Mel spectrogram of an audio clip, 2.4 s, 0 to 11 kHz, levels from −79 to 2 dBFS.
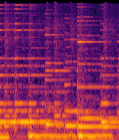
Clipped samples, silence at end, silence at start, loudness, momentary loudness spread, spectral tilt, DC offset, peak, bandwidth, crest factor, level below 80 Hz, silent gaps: under 0.1%; 0 s; 0 s; -14 LUFS; 4 LU; -6 dB/octave; 0.7%; 0 dBFS; 11 kHz; 14 dB; -24 dBFS; none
